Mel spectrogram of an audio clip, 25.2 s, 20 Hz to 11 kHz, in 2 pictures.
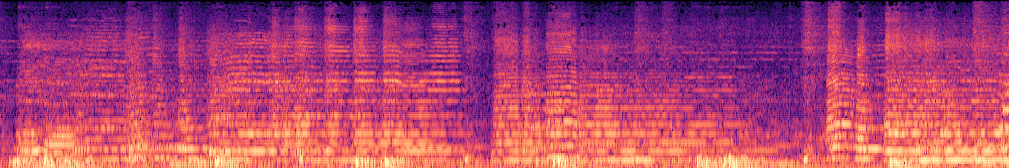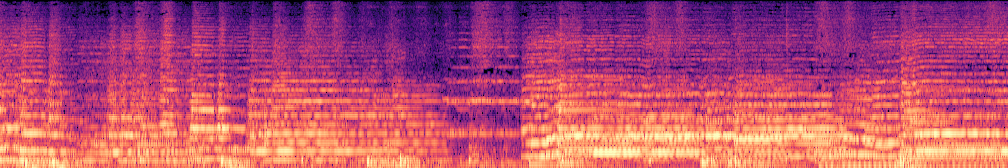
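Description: Marching band of saxophones, trombones and trumpets playing a tune in held notes, with a clear rise in loudness about 19 seconds in.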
